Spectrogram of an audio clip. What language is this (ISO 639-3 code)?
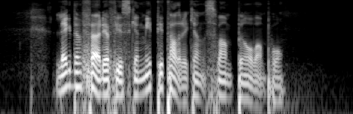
swe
